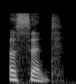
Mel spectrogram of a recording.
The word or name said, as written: ascent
